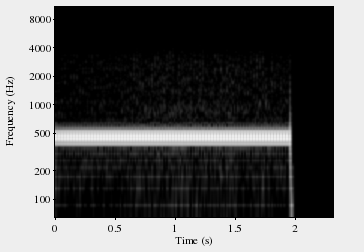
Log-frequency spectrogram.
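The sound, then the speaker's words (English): A single steady telephone ringing tone on an outgoing call, a loud, clean mid-pitched beep held for about two seconds before cutting off abruptly. No voices accompany it. “Somebody answer the phone! Somebody answer my calls!”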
